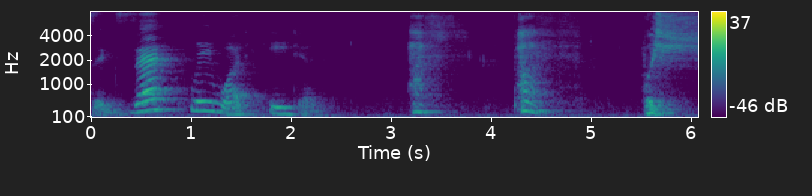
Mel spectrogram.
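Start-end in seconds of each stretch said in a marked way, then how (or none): 3.1-6.0 blown-out breathy huff, puff, whoosh. A narrator's reading. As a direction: blow the words out like wind. Wolf blowing the house.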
